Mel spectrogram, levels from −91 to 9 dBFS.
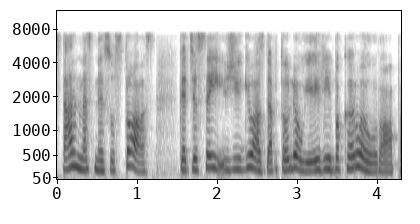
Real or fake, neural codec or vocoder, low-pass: fake; codec, 16 kHz, 1.1 kbps, Voila-Tokenizer; 7.2 kHz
